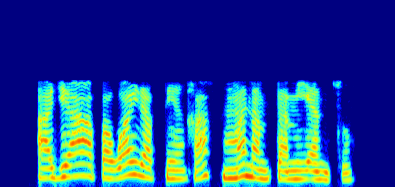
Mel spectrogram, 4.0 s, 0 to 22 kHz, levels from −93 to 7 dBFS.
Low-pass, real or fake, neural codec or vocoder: 3.6 kHz; fake; codec, 16 kHz, 16 kbps, FreqCodec, smaller model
